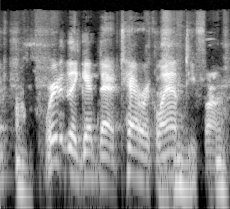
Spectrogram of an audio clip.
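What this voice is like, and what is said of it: Put-on American accent. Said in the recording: “That's just my American accent for Todd. ... Can we stop with the Americanism?”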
